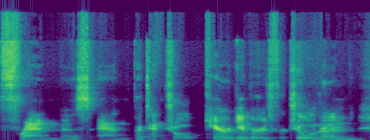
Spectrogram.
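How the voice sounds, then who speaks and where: Over noticeable background noise, a speaker with an American accent talks with fairly even intonation. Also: man. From United States. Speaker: PhD student. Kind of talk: live online Q&A. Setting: live stream panel. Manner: hesitant, many fillers.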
